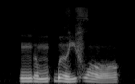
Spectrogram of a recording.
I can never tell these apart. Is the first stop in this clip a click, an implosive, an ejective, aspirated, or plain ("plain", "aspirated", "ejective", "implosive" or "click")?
implosive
